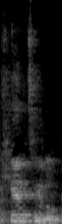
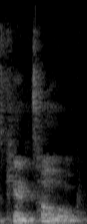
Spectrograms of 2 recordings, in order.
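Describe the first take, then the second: First: CANTALOUPE softly said can-TAY-lope; the mistaken CANTALOUPE, middle syllable rhyming with day; long A mispronunciation. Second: CANTALOUPE softly said CAN-tuh-lope; short middle vowel. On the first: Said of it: "that would be a long A". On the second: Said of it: "it's not cantaloupe, it's cantaloupe". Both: Shown as a demonstration.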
